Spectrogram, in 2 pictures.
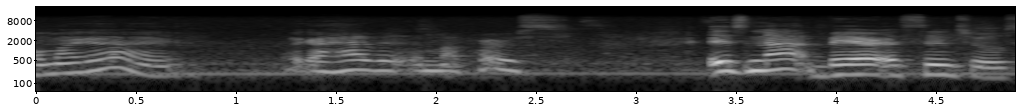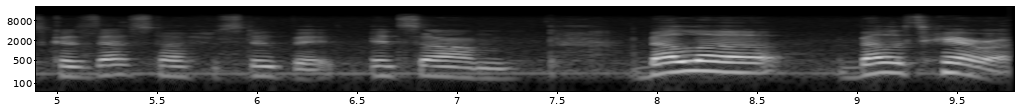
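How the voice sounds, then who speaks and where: A woman at a fairly slow pace with long, frequent pauses, very wide pitch swings and big swings in loudness, over noticeable background noise. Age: 30s. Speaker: video blogger. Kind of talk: casual vlog. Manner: casual, rambling speech.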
